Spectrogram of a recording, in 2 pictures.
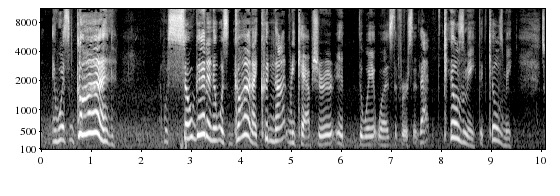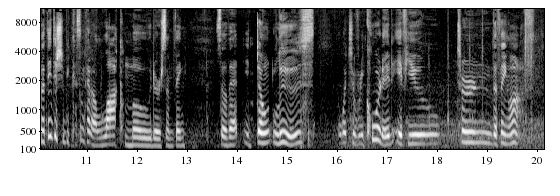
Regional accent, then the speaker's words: Anaheim, California, United States; I'm from Anaheim, California.

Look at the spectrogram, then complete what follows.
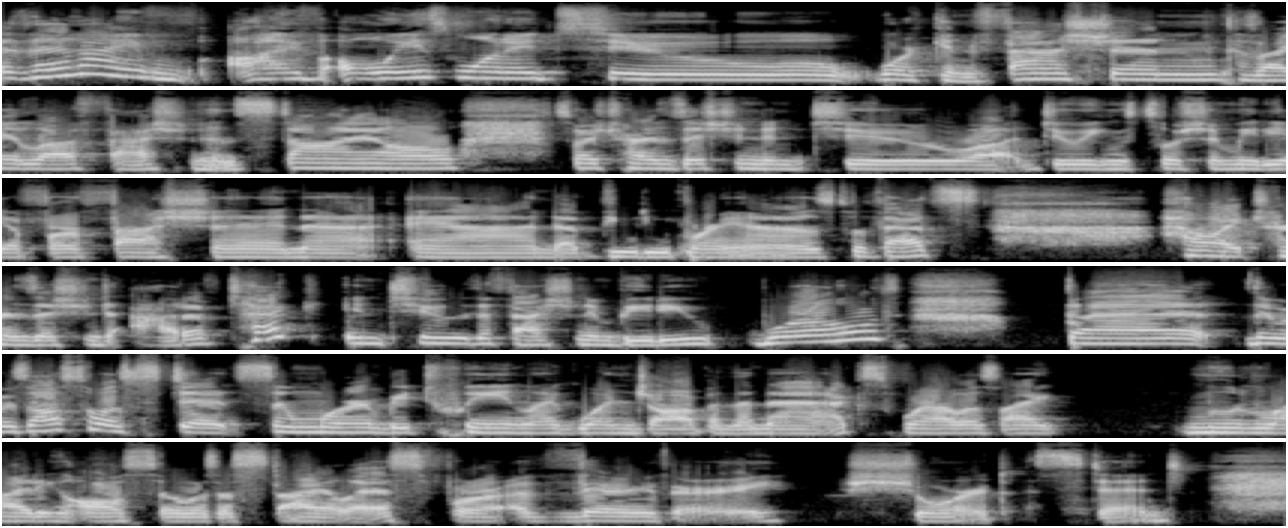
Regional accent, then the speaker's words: Los Angeles, California, United States; moved away as an adult; also born or lived in Boston / New York City; Yeah, so I am actually an Angelina. So I did grow up in California, but I haven't lived in California for, geez, like 20 years because I moved to Boston for grad school and then to New York City from Boston

